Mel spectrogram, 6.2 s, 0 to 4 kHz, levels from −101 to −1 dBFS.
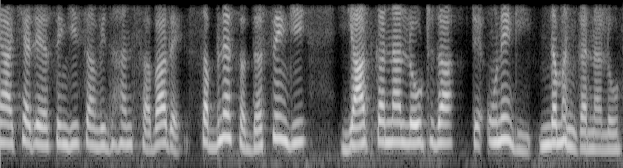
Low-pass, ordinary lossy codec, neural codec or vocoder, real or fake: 3.6 kHz; none; codec, 24 kHz, 0.9 kbps, DualCodec; fake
